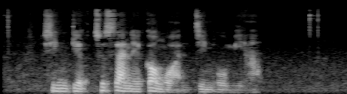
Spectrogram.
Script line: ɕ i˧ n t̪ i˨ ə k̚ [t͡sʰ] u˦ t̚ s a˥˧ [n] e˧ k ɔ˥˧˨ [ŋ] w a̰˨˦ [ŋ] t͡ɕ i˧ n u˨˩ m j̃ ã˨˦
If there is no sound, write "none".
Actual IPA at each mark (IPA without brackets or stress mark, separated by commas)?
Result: t͡sʰ, n, ŋ, n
